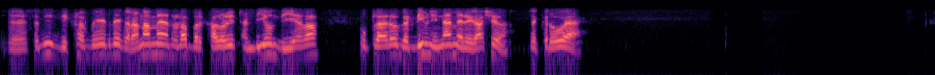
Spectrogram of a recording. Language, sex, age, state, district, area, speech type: Dogri, male, 30-45, Jammu and Kashmir, Udhampur, rural, conversation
